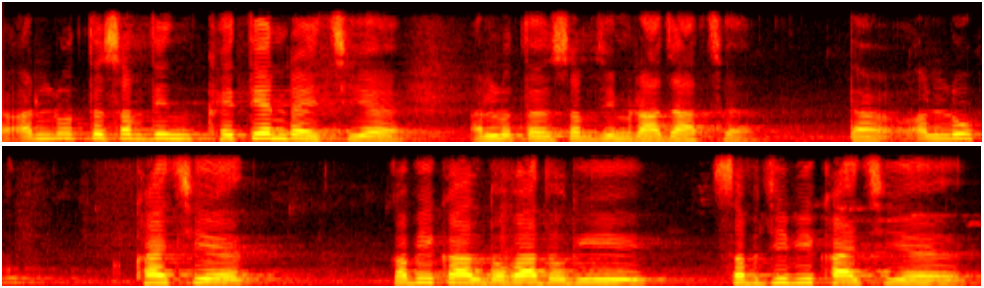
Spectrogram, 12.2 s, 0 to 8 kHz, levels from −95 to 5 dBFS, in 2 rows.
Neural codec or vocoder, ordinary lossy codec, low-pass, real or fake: none; none; 7.2 kHz; real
